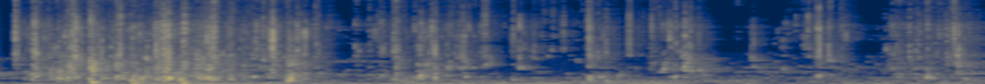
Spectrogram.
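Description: Water splashing and sloshing in a bucket as a hand scrubs a plastic toy clean in muddy water, a busy patter of small splashes that is heaviest in the first couple of seconds and then goes on more lightly.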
